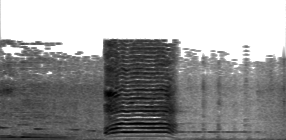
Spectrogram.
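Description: A young girl screams loudly close to the microphone.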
